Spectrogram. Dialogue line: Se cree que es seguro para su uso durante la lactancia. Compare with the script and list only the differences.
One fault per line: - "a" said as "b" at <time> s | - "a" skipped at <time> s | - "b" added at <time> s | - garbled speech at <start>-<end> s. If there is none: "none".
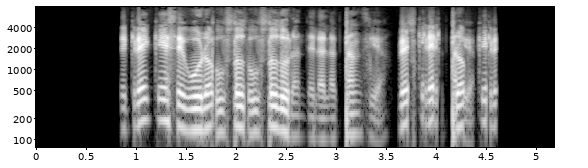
- "para" said as "uso" at 1.8 s
- garbled speech at 3.6-4.6 s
